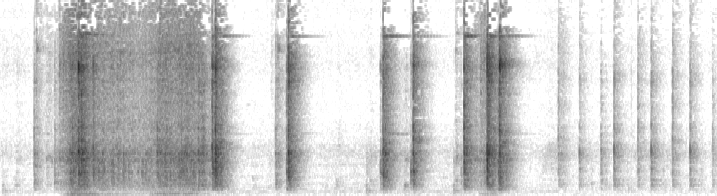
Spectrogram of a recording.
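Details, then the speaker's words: Stitching (sewing) machine making irregular sharp clacks and rattling bursts from inside when started and when stopped, before opening it for repair; abnormal clattering noise, cause not yet known. "तो अभी मेरे machine में कुछ इस तरह से आवाज आ रही है मैं जब मशीन स्टार्ट करूंगा तब ऐसी आवाज आएगी"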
